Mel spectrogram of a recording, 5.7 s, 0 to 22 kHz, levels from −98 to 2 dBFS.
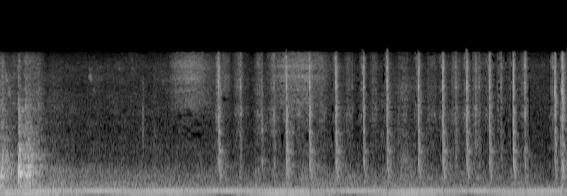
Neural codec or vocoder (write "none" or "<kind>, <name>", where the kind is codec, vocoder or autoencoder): none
